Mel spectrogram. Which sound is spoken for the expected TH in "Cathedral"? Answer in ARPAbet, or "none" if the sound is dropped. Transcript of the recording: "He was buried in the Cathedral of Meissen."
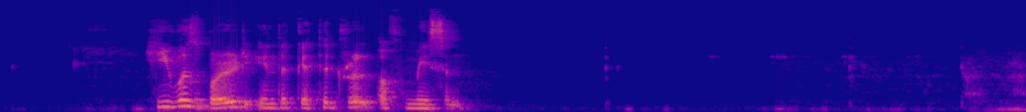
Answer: T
